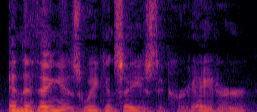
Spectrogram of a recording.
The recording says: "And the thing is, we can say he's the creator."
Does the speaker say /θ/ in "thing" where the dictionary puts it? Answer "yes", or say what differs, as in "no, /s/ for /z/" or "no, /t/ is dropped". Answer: yes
